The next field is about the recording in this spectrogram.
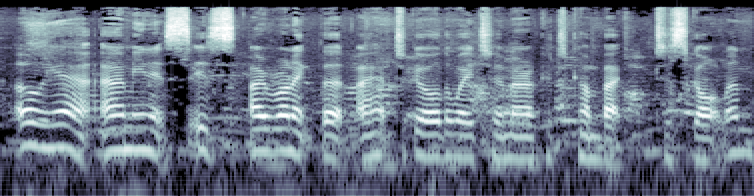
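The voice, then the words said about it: Noticeable non-American accent. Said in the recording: “despite your accent, you actually have been living in New York for a while now.”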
